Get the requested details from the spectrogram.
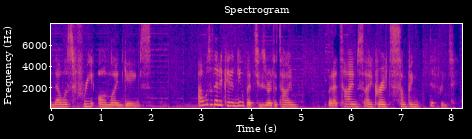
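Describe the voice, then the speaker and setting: Music plays in the background as a woman with a fairly high pitch talks at a moderate pace with ordinary pitch variation. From Portugal. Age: 20s. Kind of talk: storytime commentary narration.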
